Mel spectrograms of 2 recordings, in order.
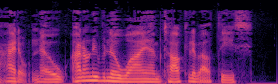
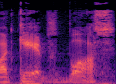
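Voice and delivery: curt, sharp, snapped delivery; 4 semitones lower than usual. A hired killer answers his boss's summons, snapping. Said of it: "Snapped the man".

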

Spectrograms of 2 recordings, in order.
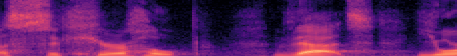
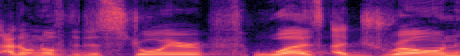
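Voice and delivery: plain

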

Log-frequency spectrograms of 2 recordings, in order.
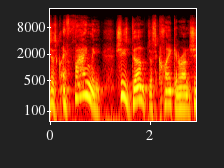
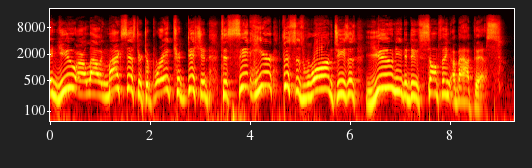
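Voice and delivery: put-on angry complaining yell, higher; 9 semitones higher than usual. Acting out a woman complaining to Jesus about her sister: imitating Martha yelling at God. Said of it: "this woman trying to yell at God".

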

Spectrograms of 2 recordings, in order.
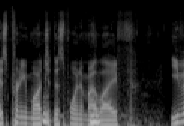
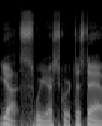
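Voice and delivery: radio announcer voice, much lower, quieter; 3 semitones lower, 4 dB quieter than usual. Host trying out a radio voice for the show's line; practice radio voice. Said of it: "I'm working on my radio voice".

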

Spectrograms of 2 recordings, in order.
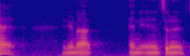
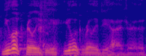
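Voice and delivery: put-on passive-aggressive tone. Acting out reverse-psychology taunts at a runner, delivered mock passive-aggressive. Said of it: "It would be like this little passive-aggressive thing".

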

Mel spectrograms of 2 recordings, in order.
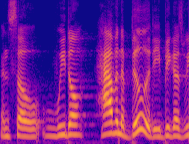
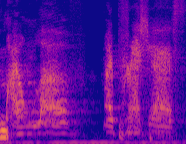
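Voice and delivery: very quiet, slow whisper holding each word; 4 semitones higher, 14 dB quieter than usual. Retelling how Gollum holds the ring: Gollum voice. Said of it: "Not a song, but an, a voice".

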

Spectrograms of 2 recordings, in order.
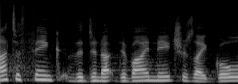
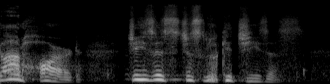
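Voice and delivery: put-on Korean accent, slow and deliberate. Quoting another man's words about Jesus, imitating his Korean accent. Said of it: "with his Korean accent".

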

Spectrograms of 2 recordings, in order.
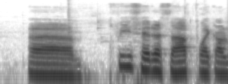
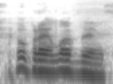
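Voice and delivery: ordinary talk

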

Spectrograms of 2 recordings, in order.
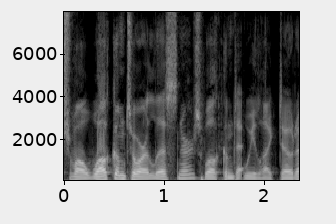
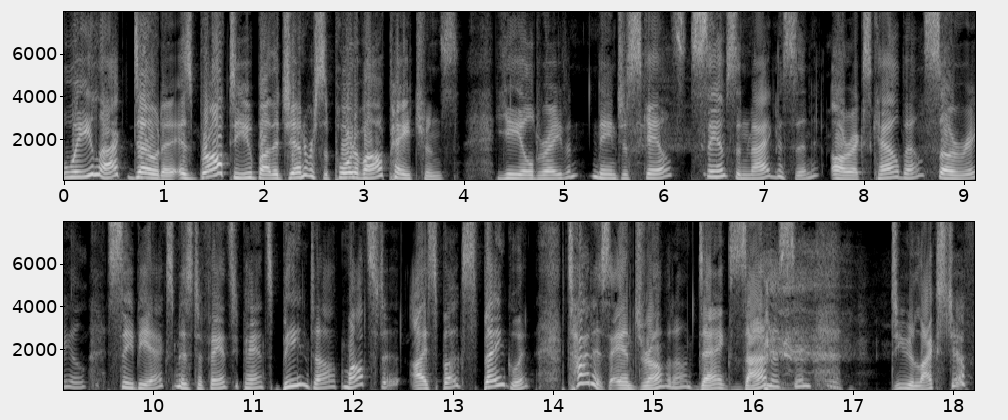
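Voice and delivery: put-on upper-class Southern belle accent, pitched up; 9 semitones higher, 4 dB louder than usual. Reading out the patron thanks as asked, in a southern belle accent. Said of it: "like a southern belle?".

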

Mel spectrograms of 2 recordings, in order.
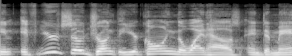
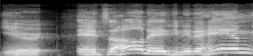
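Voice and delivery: put-on drunk old man voice, slower; 2 semitones higher than usual. Describing someone who screamed at it, imitating a drunk old fat dude. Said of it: "It's just some drunk old fat dude like".

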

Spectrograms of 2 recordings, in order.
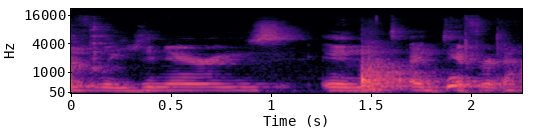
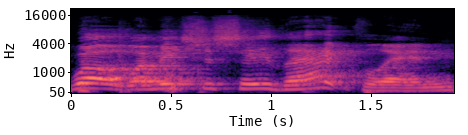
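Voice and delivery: dry, sarcastic, pitched-up voice; 5 semitones higher, 3 dB louder than usual. Asking another player's character a question in character: sarcastic in-character question. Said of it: "that was sarcasm".

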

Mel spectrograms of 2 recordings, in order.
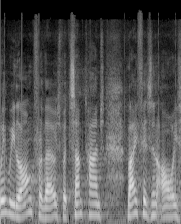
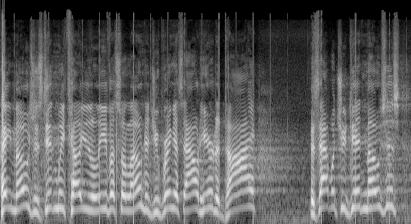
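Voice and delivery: high-pitched shouting crowd voice; 8 semitones higher, 4 dB louder than usual. Retelling a bible passage, acting out people yelling at moses. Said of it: "as they start yelling at Moses".

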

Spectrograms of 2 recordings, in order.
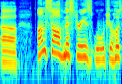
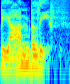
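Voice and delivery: very deep, hushed, dramatic movie trailer voice; 12 semitones lower, 10 dB quieter than usual. Plugging a show on Amazon, speaker does a Don LaFontaine voice. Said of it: "the intonations of Don LaFontaine that go a little something like this".

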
